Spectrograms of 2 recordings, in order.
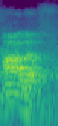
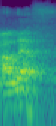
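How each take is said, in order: First: The stress is on the first syllable. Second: The stress is on the second syllable. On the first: The speaker calls it right. "you always lean on the first syllable" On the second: The speaker calls it wrong. "it would be wrong to say Aleph"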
